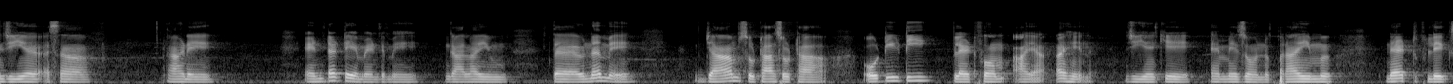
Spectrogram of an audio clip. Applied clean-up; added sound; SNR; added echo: none; none; none; none.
